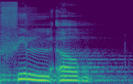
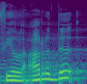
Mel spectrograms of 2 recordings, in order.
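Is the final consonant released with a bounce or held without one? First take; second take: held; bounced. First: The final consonant is held without any bounce. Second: The final consonant is released with an echoing bounce. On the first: The speaker calls it right. "Bodnya harus tetap terbaca tapi tidak memantul" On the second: The speaker calls it wrong.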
